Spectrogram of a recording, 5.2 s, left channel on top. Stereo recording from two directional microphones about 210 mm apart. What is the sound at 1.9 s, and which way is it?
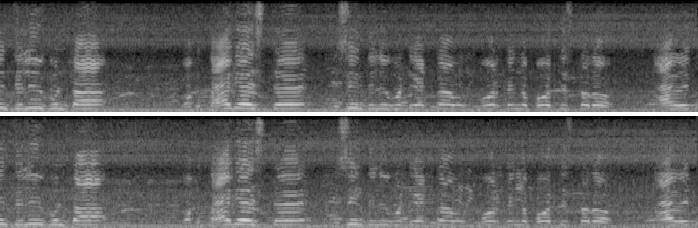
Speech, 30° left (ahead or behind).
